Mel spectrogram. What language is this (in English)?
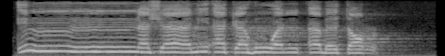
Arabic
